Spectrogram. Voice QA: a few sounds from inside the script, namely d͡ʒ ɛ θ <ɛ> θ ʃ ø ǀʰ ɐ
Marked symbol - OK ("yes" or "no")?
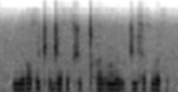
no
